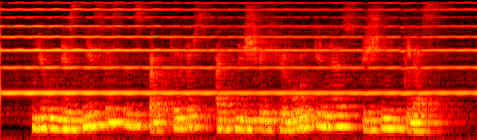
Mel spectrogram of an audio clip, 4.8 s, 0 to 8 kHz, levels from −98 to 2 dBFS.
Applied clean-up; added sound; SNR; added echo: none; Bowed string instrument; 4 dB; reverberation time 0.8 s.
